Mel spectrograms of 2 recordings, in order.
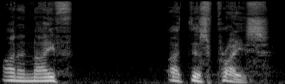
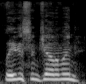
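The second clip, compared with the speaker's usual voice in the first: showman announcement; 5 semitones higher, 4 dB louder, much faster than usual. Acted.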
